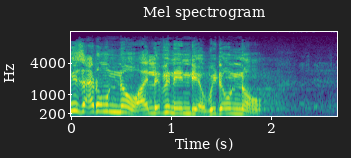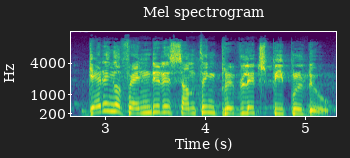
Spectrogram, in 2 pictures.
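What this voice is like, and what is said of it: Usual voice. Nothing is said of it.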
